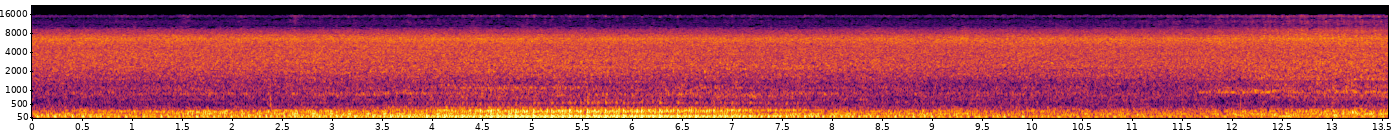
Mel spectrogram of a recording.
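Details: 5.7-litre engine after successful repair of a cold-start clicking noise; idles with a steady, even low rumble, no clicking standing out, normal idle.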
